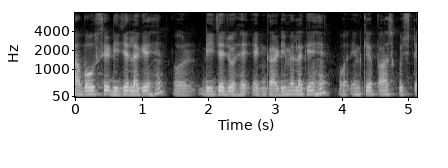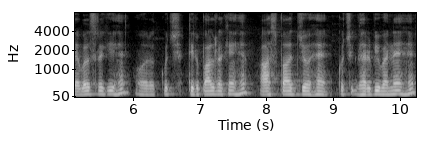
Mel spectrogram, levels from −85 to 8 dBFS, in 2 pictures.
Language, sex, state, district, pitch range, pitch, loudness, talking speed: Hindi, male, Bihar, Araria, 110-125 Hz, 115 Hz, -20 LUFS, 200 wpm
